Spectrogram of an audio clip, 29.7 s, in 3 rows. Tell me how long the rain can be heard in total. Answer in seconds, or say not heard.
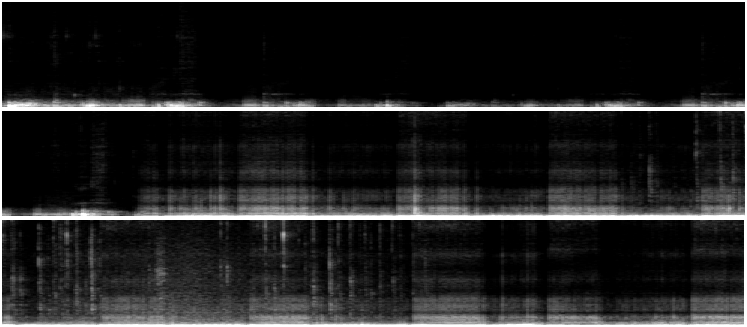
not heard.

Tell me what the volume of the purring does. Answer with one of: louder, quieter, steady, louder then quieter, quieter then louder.
steady.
